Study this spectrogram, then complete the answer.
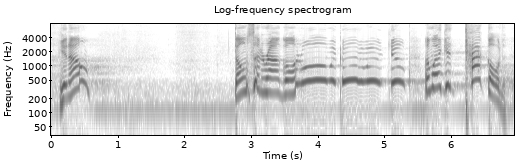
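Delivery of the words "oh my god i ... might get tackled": high squeaky scared voice, mocking; hammed-up fretting player; mock panic. Preacher mocks a timid player, high panicky squeak.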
